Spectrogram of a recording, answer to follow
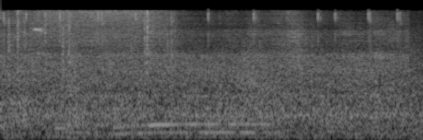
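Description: Steady rushing background noise of a restaurant kitchen, like a ventilation fan, with a man's short spoken reply about a second in.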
